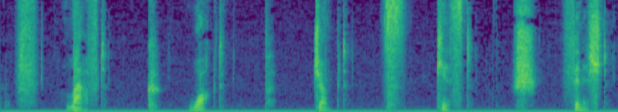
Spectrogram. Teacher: Pronounce the ed ending as t after voiceless consonants.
